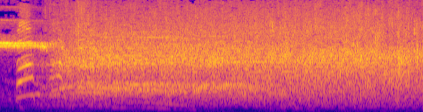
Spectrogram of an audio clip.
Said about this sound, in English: The whistle should blow quite soon.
